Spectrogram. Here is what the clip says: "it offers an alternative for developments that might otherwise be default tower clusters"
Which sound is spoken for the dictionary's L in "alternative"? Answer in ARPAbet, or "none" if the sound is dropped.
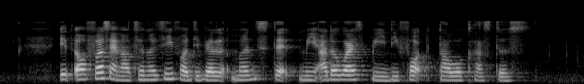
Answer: none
